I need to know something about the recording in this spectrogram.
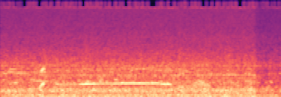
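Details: Coyote (Canis latrans) flat howl: a howl of steady, constant pitch held for over a second, which may taper off slightly at the end.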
